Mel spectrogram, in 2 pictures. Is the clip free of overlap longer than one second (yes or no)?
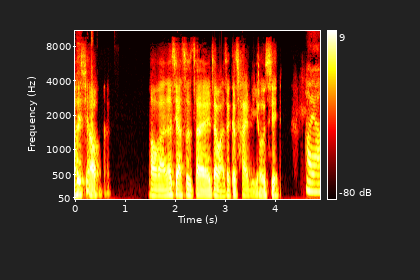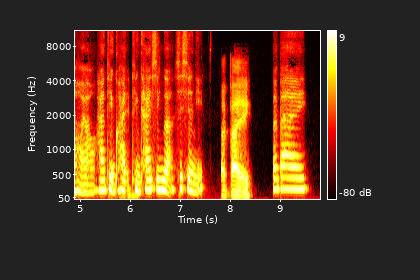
yes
